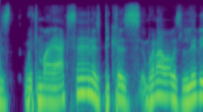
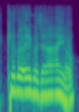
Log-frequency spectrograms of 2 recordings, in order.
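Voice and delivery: lilting mock-polite correction; Japanese students; 7 semitones higher than usual. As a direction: imitate a politely critical student, pitched up. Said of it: "And they'd be like".

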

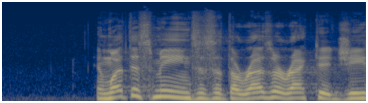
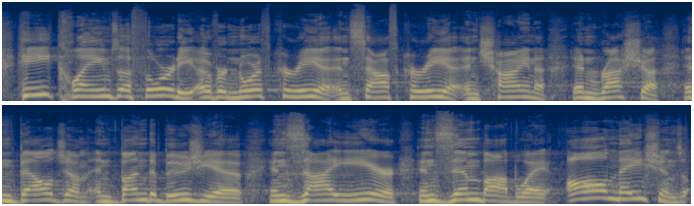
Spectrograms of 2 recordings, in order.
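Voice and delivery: preaching at full force; 4 semitones higher than usual. Acted. Pastor to congregation, building to a ringing climax.

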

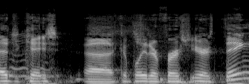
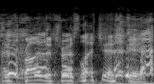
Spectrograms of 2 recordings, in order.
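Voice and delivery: laughing; 4 dB louder than usual. Real, not acted. Giggle fit.

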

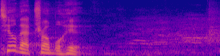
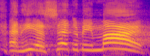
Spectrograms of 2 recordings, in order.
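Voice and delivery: louder congregation read; 6 semitones higher, 16 dB louder than usual. Real, not acted. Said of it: "you ain't reading like you're a lot".

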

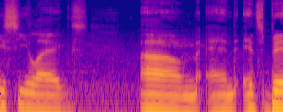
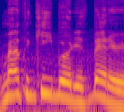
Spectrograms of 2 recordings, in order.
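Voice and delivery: nasal-free mock know-it-all, pitched higher; mocking gamer voice; 8 semitones higher than usual. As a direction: sneer it like a smug PC fan. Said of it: "used to be like".

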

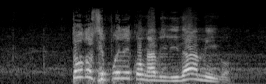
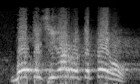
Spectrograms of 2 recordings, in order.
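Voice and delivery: higher, louder furious yell; angry shout; 6 semitones higher, 5 dB louder than usual. Acted. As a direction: bellow the threat at the kid. Neighbor threatens teen smoker.

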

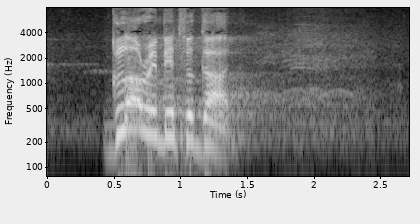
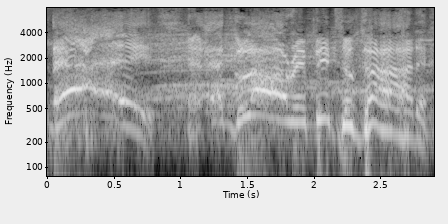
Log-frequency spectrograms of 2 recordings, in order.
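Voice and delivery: full-force preaching; 9 semitones higher than usual. Acted. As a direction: preach it out over the music, building.

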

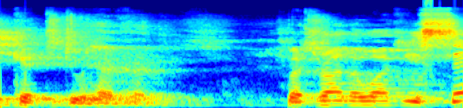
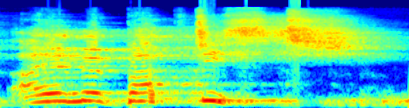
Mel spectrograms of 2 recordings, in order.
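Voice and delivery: mock stubborn Baptist; 10 semitones higher, slower than usual.

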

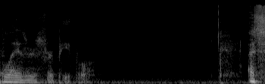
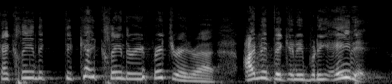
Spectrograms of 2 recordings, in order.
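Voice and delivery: higher-pitched lightly voiced daughter; defensive daughter; 7 semitones higher, 3 dB louder than usual. Daughter explaining the cleaned refrigerator to her dad, defensive. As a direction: plead innocence in a raised pitch.

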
